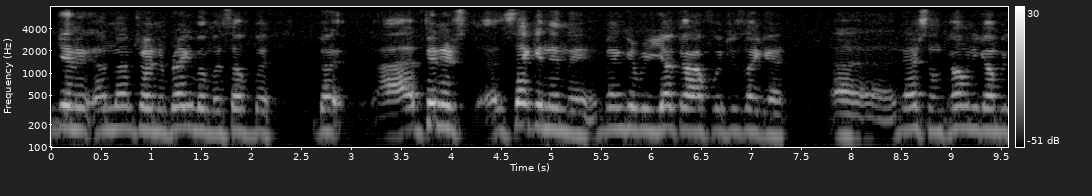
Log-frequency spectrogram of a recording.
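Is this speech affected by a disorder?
Yes: quadriplegic cerebral palsy; wheelchair user.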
